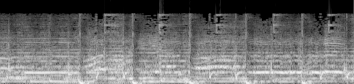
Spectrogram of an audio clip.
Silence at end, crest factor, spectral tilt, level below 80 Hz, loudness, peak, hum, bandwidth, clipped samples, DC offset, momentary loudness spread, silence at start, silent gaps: 0 s; 6 dB; -5.5 dB/octave; -16 dBFS; -6 LUFS; 0 dBFS; none; 11.5 kHz; 0.2%; 0.2%; 1 LU; 0 s; none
